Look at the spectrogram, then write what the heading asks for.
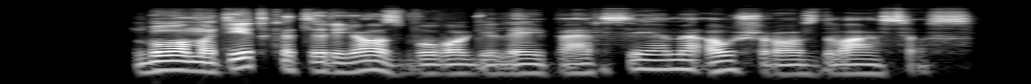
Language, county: Lithuanian, Klaipėda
